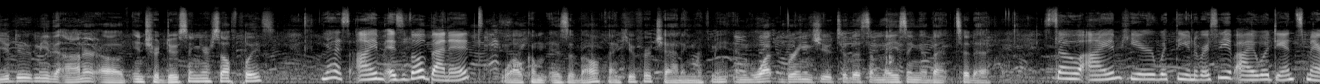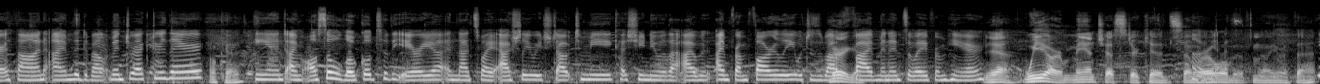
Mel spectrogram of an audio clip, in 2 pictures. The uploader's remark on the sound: What is more iconic than for a podcast built in Iowa to record an episode at the Field of Dreams nestled in Dyersville, Iowa?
